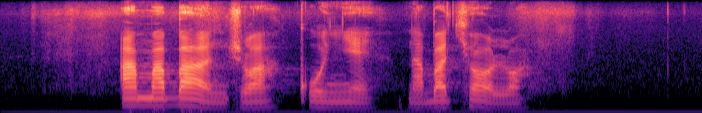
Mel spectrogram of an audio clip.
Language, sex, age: Xhosa, male, 21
